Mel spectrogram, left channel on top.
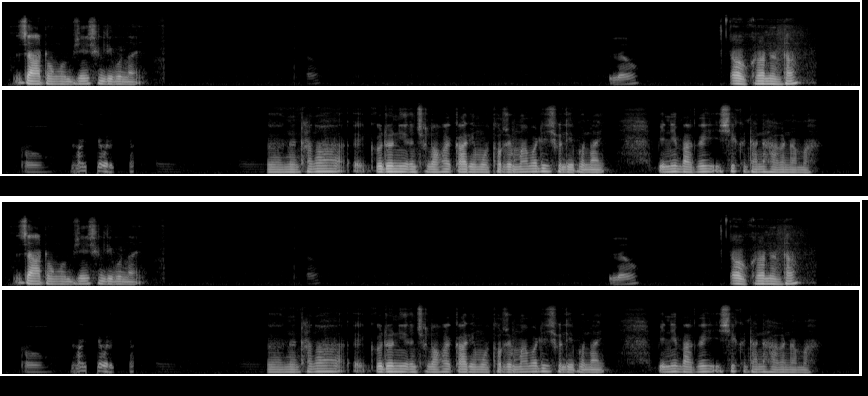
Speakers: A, on the left; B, on the right.
A: जा दङ बिजोंनो सोलिबोनाय
B: हेलौ हेलौ
A: औ खोनादों नोंथां
B: औ टाइम जाबाय
A: नोंथाङा गोदोनि ओनसोलावहाय गारि मथरजों माबायदि सोलिबोनाय बेनि बागै एसे खोन्थानो हागोन नामा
